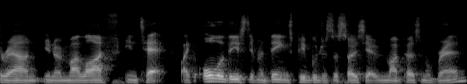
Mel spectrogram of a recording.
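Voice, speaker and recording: A man speaks at a fairly quick pace with an Australian accent. His pitch is fairly low, and the background is quiet. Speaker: marketing agency owner and poet. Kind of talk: podcast interview. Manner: many filler words and restarts.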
